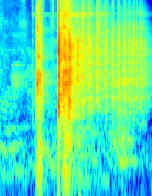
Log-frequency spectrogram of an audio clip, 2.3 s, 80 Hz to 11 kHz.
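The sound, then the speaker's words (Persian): A 20-kopeck coin tossed for heads or tails lands with two sharp metallic clinks, then rattles and spins with quick, fading rings until it settles. “کسی 20 کپک تو جیبش هست؟ آره. بیا بده. اینم سکه. خب شیر یا خط میکنیم؟”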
